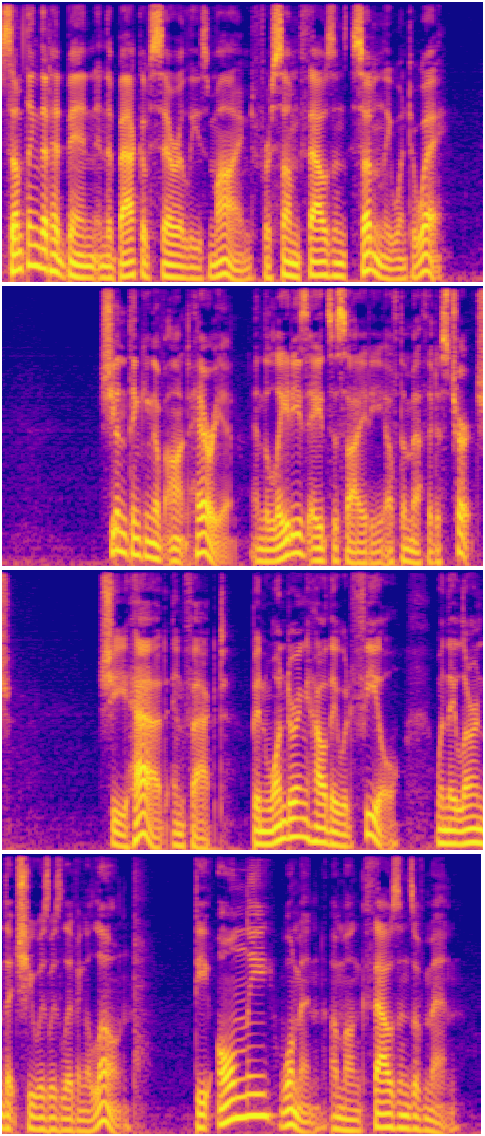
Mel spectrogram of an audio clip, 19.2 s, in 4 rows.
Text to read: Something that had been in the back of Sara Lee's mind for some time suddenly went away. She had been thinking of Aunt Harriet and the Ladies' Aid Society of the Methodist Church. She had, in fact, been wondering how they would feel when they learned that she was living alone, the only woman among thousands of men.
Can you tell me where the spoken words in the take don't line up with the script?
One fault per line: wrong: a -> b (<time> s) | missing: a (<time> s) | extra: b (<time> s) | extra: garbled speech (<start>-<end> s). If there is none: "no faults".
wrong: time -> thousands (3.0 s)
missing: had (6.0 s)
extra: was (14.9 s)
